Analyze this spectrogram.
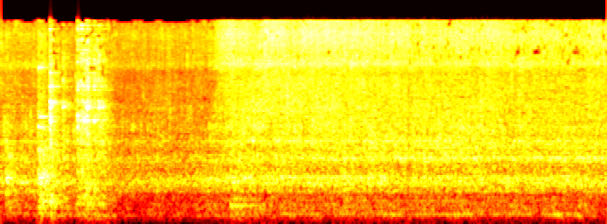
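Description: Onions and ground spices sizzling in hot oil in an aluminium pot while a silicone spatula stirs them. A short clatter of the spatula against the pot comes under a second in, and the sizzling grows louder about two seconds in as the stirring begins.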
